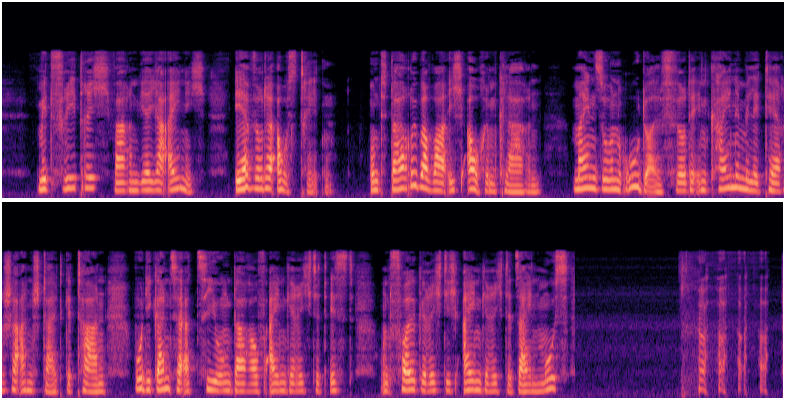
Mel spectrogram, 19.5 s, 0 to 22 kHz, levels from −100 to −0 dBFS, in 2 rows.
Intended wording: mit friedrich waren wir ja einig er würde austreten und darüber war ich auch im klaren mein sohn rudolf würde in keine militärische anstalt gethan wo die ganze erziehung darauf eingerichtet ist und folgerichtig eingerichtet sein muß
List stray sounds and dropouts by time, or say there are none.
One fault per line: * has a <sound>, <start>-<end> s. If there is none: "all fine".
* has a laugh, 18.2-19.4 s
